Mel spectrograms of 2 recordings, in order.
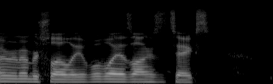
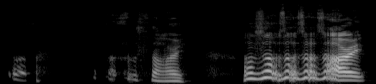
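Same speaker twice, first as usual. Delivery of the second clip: much higher and louder, a laughing sob in it; flustered teary apology; 9 semitones higher, 7 dB louder than usual. Acted. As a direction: squeak out a desperate sorry. Mikan apologizing, laugh-cry heard.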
